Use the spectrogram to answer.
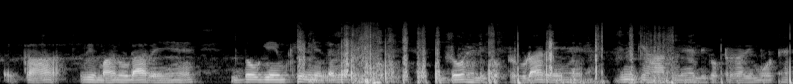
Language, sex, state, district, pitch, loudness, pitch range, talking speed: Hindi, male, Haryana, Rohtak, 105 Hz, -18 LUFS, 100-110 Hz, 175 wpm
